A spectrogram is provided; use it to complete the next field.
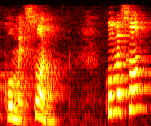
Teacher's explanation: su fuerza vocálica cae con mayor intensidad en son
